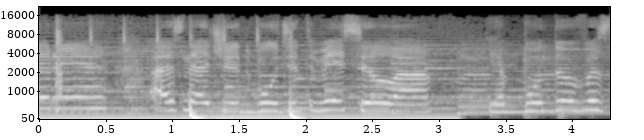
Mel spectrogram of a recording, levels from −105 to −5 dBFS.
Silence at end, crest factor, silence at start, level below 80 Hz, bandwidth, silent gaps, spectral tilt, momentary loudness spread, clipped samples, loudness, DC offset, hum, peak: 0 s; 16 dB; 0 s; -22 dBFS; 16.5 kHz; none; -4.5 dB/octave; 9 LU; under 0.1%; -17 LUFS; under 0.1%; none; 0 dBFS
